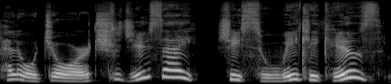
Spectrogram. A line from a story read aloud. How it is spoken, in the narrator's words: her assistant Estelle sweetly coos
